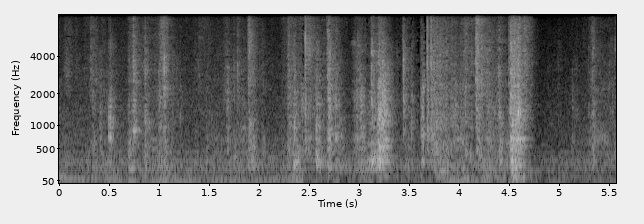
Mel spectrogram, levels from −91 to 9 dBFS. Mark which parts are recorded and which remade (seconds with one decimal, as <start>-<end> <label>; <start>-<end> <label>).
0.0-0.5 recorded; 0.5-1.9 remade; 1.9-2.5 recorded; 2.5-3.2 remade; 3.2-5.6 recorded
